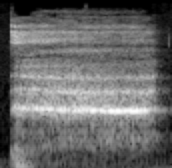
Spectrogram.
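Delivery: very high loud rasped scream; fry scream. Shown as a demonstration. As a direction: scream through compressed throat. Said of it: "you get to the fry scream".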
